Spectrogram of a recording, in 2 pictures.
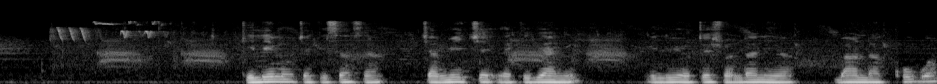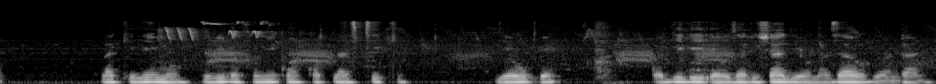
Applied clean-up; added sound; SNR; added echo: none; Chirp, tweet; 20 dB; none.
